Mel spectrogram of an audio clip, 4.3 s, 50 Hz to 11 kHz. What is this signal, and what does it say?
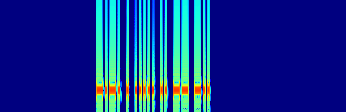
Morse code, heard as a keyed tone, about 46 wpm, 700 Hz. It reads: CE5IMD
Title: DXCC-100 Call Signs - 6 Characters - Repeated 2x - 45wpm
